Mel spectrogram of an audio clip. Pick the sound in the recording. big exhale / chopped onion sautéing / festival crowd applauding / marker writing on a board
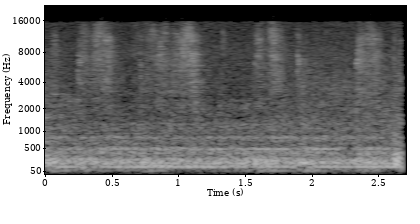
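marker writing on a board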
